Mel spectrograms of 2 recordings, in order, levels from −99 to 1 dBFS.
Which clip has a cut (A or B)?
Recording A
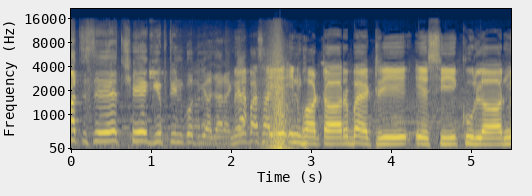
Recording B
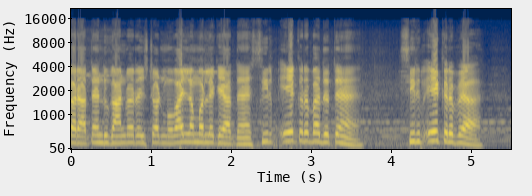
A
